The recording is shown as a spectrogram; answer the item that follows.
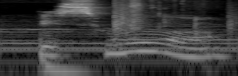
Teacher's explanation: The stress is on the final syllable.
